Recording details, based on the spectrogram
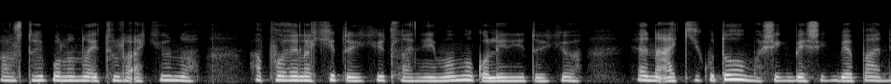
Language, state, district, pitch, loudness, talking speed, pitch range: Sumi, Nagaland, Kohima, 180 Hz, -16 LUFS, 115 wpm, 165-190 Hz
